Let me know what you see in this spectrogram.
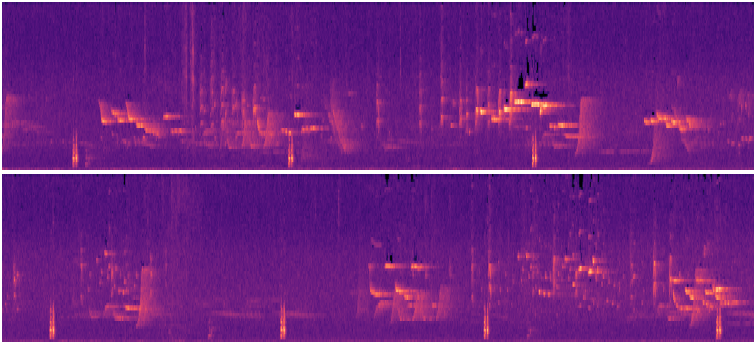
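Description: Birds calling. A short, sharp call comes about every four to five seconds and is the loudest sound, over repeated high chirping phrases that step down in pitch.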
